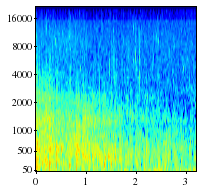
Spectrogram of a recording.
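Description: A thunderstorm with steady, dense rain and a rolling rumble of thunder running continuously throughout, loud and close with no pauses or voices.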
